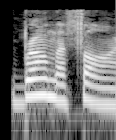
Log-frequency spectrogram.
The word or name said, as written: bromoform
